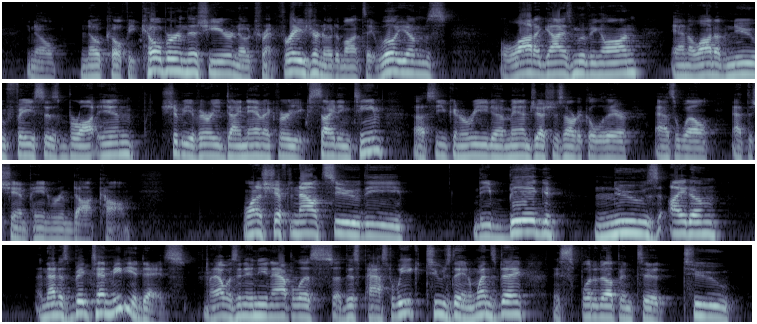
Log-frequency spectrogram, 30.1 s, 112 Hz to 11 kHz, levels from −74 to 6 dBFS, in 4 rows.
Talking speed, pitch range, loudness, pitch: 165 wpm, 130-170 Hz, -22 LUFS, 150 Hz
